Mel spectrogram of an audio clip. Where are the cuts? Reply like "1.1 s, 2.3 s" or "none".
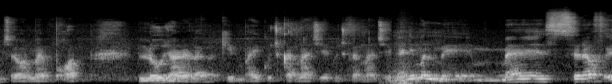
3.9 s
